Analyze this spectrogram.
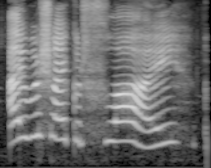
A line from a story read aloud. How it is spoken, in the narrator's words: groaned Spotty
